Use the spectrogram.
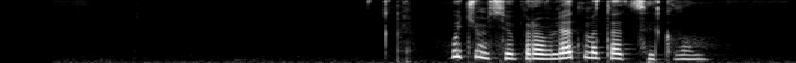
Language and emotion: Russian, neutral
